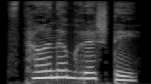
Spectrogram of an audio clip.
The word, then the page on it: ಸ್ಥಾನಭ್ರಷ್ಟೆ: sthāna bhraṣṭe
